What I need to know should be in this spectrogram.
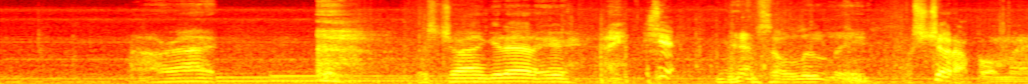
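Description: A man speaks in a low, gruff voice.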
